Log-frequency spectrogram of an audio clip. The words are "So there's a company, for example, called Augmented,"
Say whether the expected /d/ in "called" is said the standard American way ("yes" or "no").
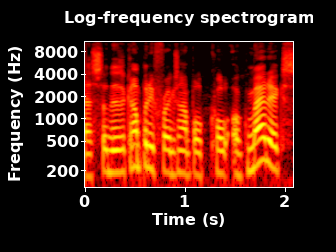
no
